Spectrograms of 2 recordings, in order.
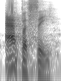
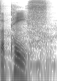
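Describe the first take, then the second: First: The name is said the Italian way. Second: The name sounds like the English 'a piece'. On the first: The speaker calls it right. "the correct Italian pronunciation is [name]" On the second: The speaker calls it wrong. "The other is a piece"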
